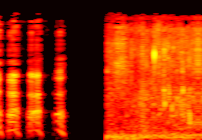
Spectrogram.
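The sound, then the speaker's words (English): Paddling sounds from a boat moving through a cave tunnel with stalagmites. A short voice comes first, then a brief silence, then a steady rush of water noise. “I'm just not going to stop paddling and keep an eye out.”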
